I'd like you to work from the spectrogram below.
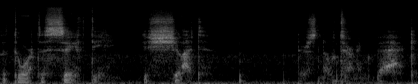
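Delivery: very quiet, eerie, barely voiced whisper. Playing a scary game and reading the screen aloud: whispering. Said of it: "Why are you whispering?".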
